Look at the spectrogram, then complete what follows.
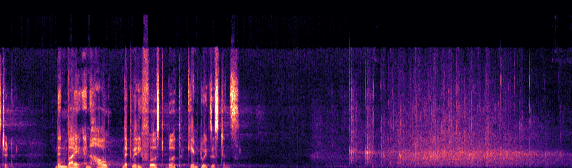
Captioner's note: applause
